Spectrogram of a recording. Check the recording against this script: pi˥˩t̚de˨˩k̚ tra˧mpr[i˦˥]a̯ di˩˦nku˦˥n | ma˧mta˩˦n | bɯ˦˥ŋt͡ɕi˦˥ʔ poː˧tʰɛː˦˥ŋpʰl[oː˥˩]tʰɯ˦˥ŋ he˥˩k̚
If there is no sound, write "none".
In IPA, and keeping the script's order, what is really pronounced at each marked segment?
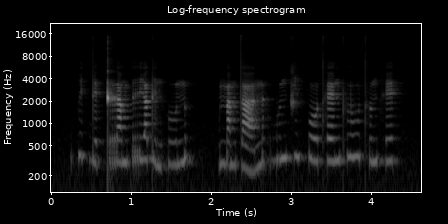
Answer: i˦˥, uː˥˩

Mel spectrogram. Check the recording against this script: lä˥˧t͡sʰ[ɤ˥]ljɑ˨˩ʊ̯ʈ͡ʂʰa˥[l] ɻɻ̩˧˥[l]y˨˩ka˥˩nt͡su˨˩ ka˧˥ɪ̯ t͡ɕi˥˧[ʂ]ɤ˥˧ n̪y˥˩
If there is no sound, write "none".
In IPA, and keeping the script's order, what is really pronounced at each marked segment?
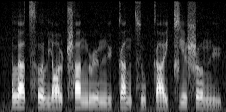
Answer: ɤ˥˩, n, n̪, ʂ

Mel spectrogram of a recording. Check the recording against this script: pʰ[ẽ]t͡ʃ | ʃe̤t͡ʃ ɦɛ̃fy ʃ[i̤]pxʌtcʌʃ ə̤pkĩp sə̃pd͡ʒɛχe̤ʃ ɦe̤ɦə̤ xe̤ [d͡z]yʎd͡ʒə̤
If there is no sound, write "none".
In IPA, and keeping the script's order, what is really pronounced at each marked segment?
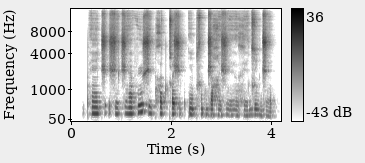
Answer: ẽ, i̤, d͡z

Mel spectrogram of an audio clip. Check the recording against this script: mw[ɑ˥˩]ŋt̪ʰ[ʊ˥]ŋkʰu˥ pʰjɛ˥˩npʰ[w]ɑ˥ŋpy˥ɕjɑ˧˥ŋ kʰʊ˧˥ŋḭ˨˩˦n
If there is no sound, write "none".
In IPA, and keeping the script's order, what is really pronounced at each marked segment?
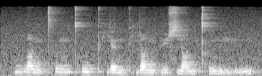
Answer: ɑ˥˩, ʊ˥, j

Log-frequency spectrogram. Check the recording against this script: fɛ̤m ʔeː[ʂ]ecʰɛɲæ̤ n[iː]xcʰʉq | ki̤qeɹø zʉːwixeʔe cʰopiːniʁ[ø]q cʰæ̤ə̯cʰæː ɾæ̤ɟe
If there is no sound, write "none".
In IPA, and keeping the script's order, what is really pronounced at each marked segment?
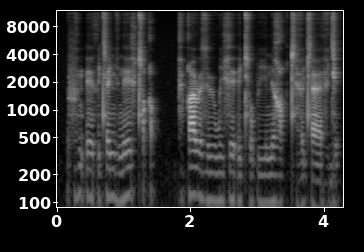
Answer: θ, eː, ø

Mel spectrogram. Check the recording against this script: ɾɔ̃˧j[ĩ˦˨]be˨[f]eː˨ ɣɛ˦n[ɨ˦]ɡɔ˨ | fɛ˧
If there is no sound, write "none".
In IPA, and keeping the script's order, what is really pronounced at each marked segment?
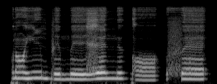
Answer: ĩ˧, m, ɨ˦

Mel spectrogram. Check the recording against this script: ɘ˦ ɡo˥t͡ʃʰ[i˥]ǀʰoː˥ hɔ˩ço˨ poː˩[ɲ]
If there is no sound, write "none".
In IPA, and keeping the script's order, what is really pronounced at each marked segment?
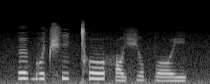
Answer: i˥, j

